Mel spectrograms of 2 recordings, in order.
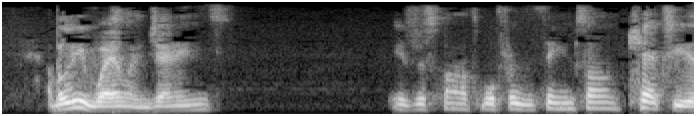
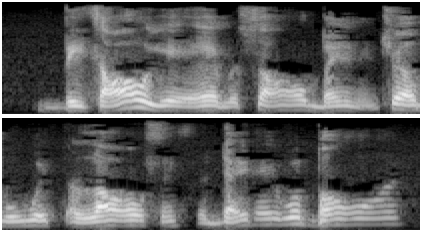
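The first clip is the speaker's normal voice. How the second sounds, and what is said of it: Exaggerated country accent. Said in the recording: “my accent could get even more country”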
